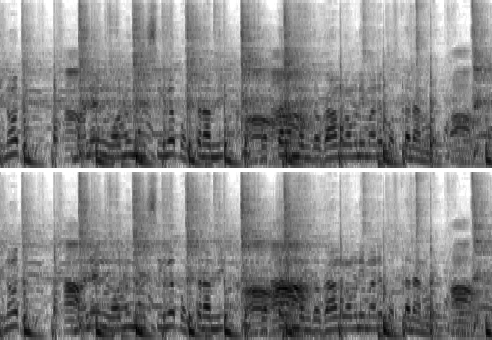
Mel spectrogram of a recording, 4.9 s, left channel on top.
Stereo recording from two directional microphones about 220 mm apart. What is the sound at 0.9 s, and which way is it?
Speech, centre (ahead or behind).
